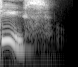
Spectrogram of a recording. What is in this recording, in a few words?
"deuce", British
